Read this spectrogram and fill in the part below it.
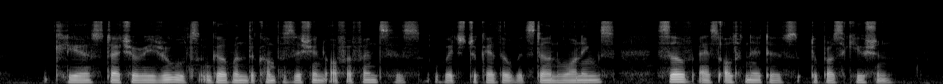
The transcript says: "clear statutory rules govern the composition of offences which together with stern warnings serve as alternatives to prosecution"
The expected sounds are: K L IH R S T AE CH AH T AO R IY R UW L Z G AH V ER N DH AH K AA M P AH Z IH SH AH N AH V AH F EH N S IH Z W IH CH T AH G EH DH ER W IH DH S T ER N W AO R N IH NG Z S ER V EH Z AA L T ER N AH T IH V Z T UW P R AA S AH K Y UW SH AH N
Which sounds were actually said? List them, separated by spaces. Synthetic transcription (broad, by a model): K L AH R S T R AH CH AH R IY R UW L Z G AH V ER N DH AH K AA M P AH Z IH SH AH N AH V AH F EH N S IH Z W IH CH T AH G EH DH ER W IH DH S T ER N W AO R N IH NG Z S ER V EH Z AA L T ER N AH T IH V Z T UW P R AA S AH K Y UW SH AH N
